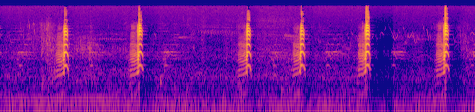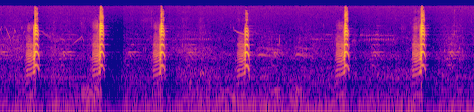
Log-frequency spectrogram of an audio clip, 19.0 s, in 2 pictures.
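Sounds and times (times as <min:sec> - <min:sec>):
Canada geese honking: 0:00.3 - 0:02.0, 0:02.6 - 0:03.6, 0:04.8 - 0:08.1, 0:08.7 - 0:13.5, 0:14.2 - 0:18.8.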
